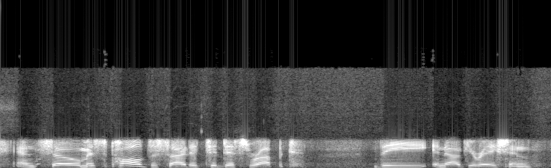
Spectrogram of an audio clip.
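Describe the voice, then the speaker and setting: Noticeable background noise sits behind a woman with a medium pitch. She speaks very slowly in a monotone, flat intonation. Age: 70s. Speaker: historian of the suffrage movement. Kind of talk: radio interview. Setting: phone call.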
